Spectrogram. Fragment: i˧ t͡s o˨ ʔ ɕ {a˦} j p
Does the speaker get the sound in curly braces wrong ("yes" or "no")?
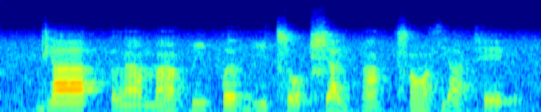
yes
